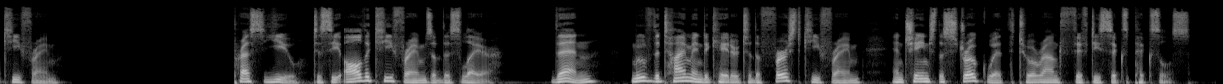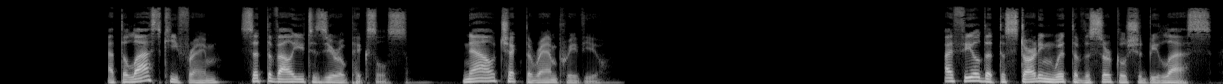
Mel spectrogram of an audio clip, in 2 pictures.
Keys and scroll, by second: 4.6 u, 10.7-11.6 typing, 16.0 0, 16.1 Return, 18.5 n, 19.0 b, 19.3 space.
